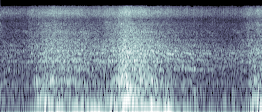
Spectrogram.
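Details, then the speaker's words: Car that smoked from the exhaust, after PCV valve and hose fix: smooth even rise and fall on gentle throttle blips, no knocks or rattles; engine sounds normal. "dari suara sih normal aja sih enggak ada keanehan sih ya semoga awet"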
